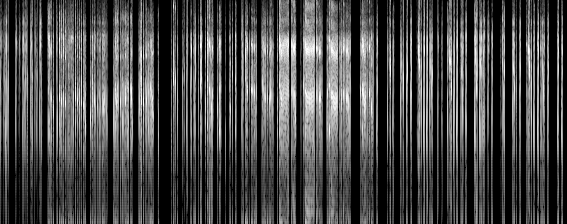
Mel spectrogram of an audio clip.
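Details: Swiftlet lure call, heard in the evening, used near nests to draw birds in: dense, rapid high twittering chirps in irregular bursts with brief gaps, buzzy and scratchy throughout.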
